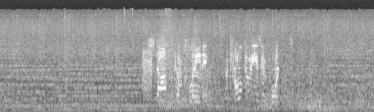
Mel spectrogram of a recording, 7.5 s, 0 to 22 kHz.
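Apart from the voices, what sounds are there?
rain and thunderstorm in video game Valkyria Chronicles 4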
